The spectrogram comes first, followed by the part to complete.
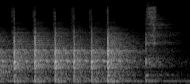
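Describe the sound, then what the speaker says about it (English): A chef's knife chops an onion on a board with Chroma knives, giving six crisp, evenly spaced blade strikes close up, then a slightly harder final chop after a short pause. "turn it over, chop again, and then put it flat on the board this time, and chop sideways on"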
